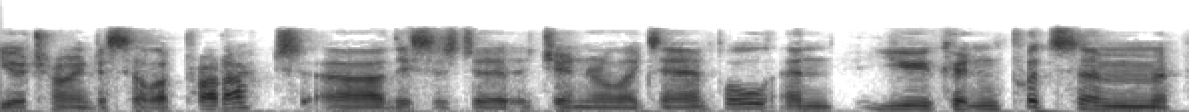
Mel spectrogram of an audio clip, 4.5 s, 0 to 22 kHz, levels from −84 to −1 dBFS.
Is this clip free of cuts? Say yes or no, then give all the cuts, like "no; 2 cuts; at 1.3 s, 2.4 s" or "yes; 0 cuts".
no; 2 cuts; at 1.7 s, 3.1 s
